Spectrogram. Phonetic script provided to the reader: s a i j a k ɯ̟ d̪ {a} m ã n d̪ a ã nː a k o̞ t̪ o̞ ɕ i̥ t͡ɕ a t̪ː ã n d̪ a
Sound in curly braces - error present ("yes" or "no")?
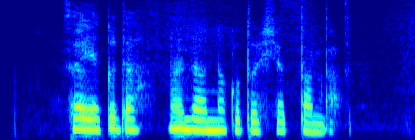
no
